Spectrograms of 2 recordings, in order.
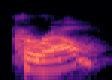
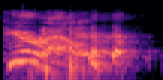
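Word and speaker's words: Purell: chris bowers bowers uh could you say one more time how you think the and sanitizer brand is pronounced corel that's an incorrect it's purely and everybody knows it pharrell what is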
